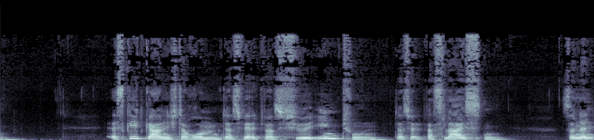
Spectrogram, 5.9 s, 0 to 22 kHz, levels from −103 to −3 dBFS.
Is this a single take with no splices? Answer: yes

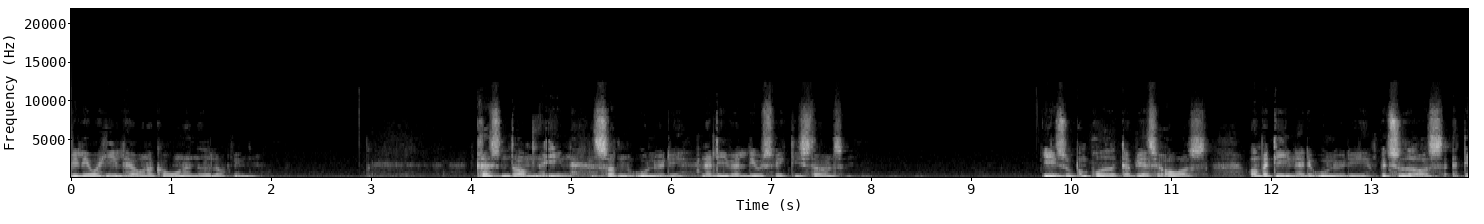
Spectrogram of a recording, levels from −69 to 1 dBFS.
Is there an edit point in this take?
yes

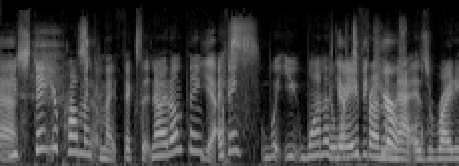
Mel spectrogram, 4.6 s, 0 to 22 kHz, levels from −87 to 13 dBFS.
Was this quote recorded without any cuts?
no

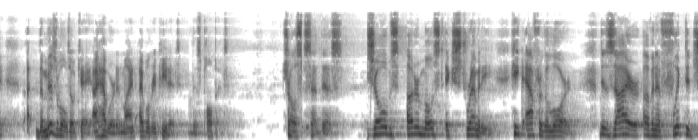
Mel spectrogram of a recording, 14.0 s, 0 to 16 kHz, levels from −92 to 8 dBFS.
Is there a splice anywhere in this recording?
yes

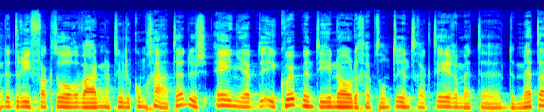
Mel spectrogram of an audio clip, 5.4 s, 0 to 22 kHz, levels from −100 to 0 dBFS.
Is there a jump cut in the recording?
no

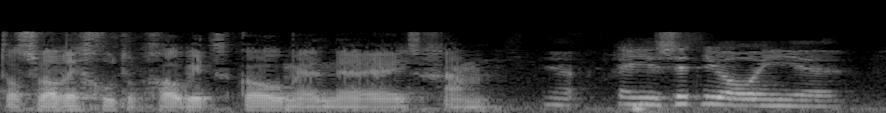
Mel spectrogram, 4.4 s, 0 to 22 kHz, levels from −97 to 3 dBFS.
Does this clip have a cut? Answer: yes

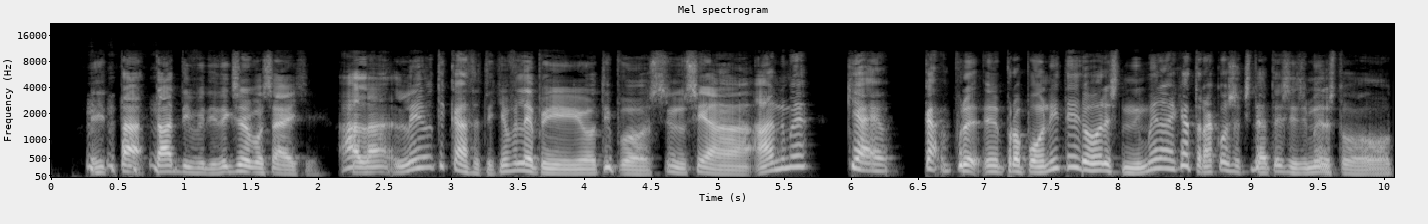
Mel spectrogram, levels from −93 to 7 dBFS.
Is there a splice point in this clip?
yes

